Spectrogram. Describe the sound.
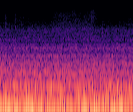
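A car being driven produces a steady, low engine and road rumble that continues without distinct events and with no voices.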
